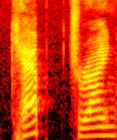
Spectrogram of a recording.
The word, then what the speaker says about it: kept trying: Kept, no passado, termina com T e a próxima palavra começa com T, ou seja, na hora da pronúncia vai juntar e formar uma coisa só.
